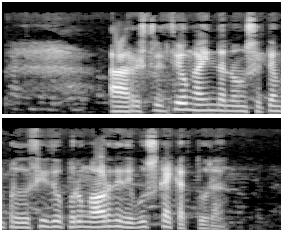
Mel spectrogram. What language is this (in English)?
Galician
